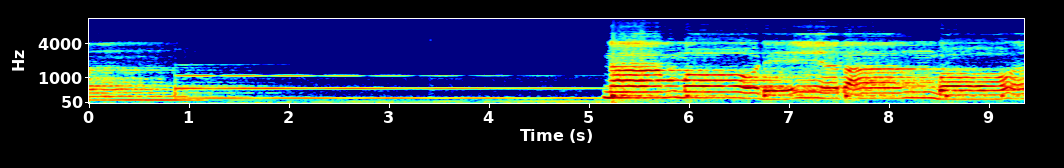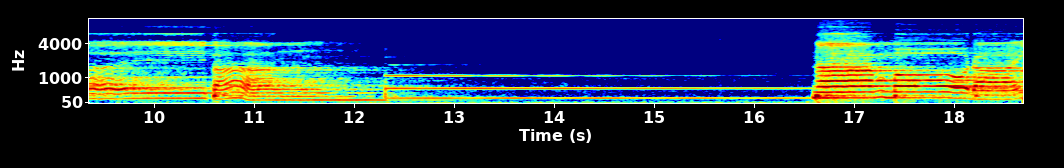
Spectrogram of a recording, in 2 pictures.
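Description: Vietnamese Buddhist chanting: a voice sings invocations in a melodic line with bending pitch. Between phrases the chant settles into long held notes that slowly fade, twice. The singing comes back about five seconds in and again near the end.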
